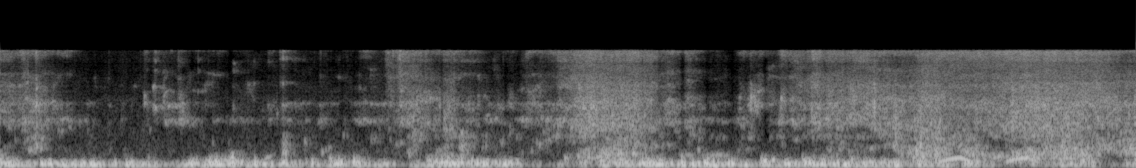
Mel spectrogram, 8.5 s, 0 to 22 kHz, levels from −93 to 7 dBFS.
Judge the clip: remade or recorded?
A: remade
